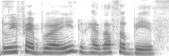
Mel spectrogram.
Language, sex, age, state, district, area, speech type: Assamese, male, 18-30, Assam, Jorhat, urban, spontaneous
